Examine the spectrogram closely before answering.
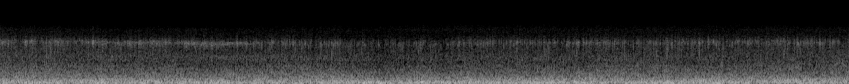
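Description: Steady rush of wind over a hang glider's wing-mounted camera in flight, a low rumble under an even higher hiss.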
